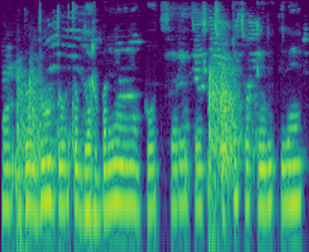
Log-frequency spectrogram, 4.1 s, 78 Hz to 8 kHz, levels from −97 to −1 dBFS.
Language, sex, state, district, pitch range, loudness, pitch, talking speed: Rajasthani, female, Rajasthan, Nagaur, 180-190 Hz, -18 LUFS, 185 Hz, 205 wpm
